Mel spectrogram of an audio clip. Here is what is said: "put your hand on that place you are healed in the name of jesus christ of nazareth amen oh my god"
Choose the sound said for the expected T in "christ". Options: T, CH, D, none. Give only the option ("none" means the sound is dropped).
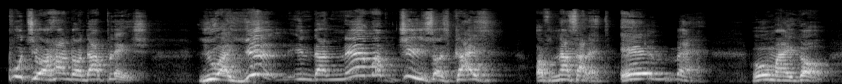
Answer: T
